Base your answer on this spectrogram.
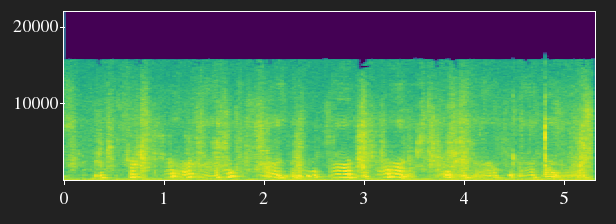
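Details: Newborn vizsla puppy, two days old, separated from the litter and trying to find its mother, lets out a run of wavering high-pitched whines and squeals, rising and falling, with light shuffling noise behind.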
